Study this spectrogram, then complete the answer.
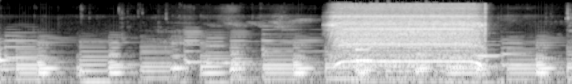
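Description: A power drill bores into pre-treated lumber in one sustained, loud burst of about a second and a half, its motor pitch steady, after a stretch of quieter sounds.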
